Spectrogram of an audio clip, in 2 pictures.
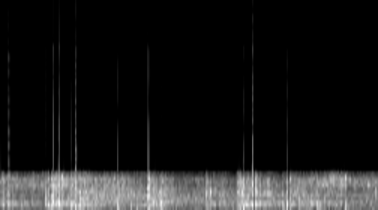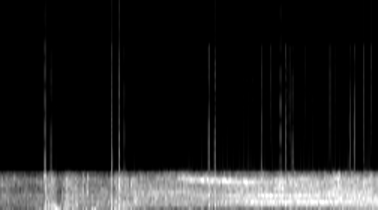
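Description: Fireworks and firecrackers going off all around: a dense run of pops and bangs over continuous crackling, growing louder and more continuous in the last few seconds.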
